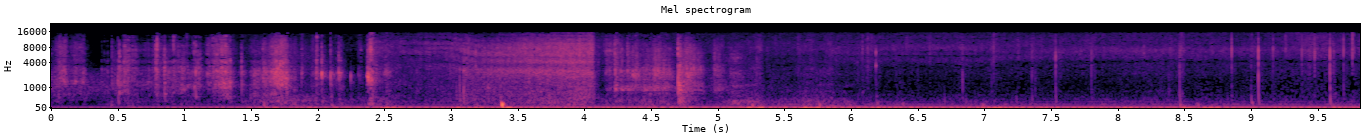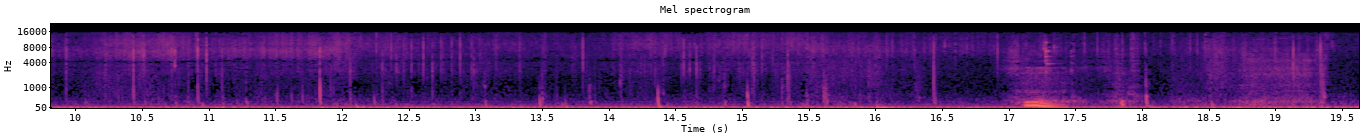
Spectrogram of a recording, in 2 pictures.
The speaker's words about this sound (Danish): Ja, så har jeg ild på cigaren igen.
